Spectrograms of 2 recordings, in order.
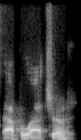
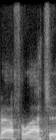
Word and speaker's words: Appalachia: Yeah, so I did not know that's how you pronounce Appalachia, but forever now I will just think about throwing apples at people when I think of Appalachia.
